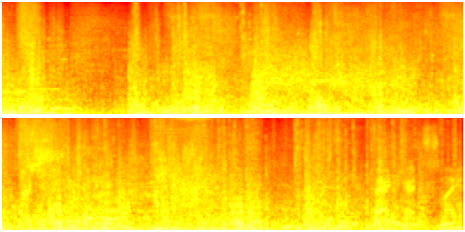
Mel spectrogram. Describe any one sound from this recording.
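Video game fire explosions boom and crackle.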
